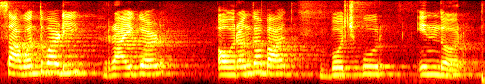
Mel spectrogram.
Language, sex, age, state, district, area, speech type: Goan Konkani, female, 18-30, Goa, Tiswadi, rural, spontaneous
